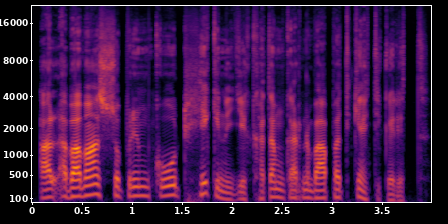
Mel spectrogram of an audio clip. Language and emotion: Kashmiri, neutral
